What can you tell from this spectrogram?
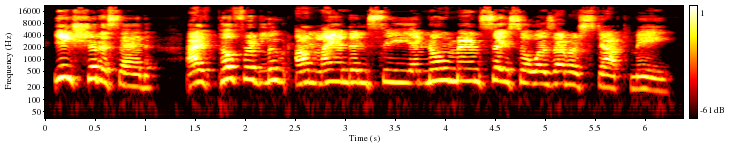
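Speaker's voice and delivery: pirate shout. A narrator's reading. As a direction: shout it in salty pirate talk. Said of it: "Pete shouted".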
